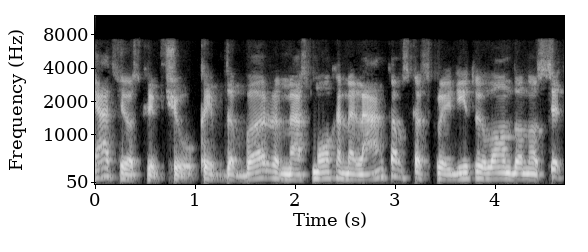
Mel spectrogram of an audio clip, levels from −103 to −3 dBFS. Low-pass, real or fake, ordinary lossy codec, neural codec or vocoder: 7.2 kHz; real; AAC, 64 kbps; none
